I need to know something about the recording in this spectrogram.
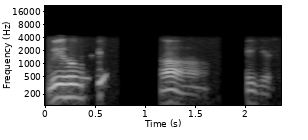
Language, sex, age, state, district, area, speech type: Assamese, male, 45-60, Assam, Biswanath, rural, conversation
